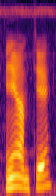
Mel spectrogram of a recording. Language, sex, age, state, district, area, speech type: Goan Konkani, male, 18-30, Goa, Salcete, rural, spontaneous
